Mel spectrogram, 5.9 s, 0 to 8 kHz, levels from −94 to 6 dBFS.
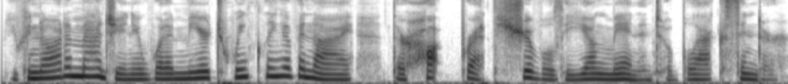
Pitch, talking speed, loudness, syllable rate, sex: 210 Hz, 225 wpm, -17 LUFS, 5.8 syllables/s, female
